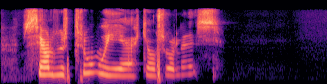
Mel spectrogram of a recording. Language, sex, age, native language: Icelandic, female, 20-29, Icelandic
